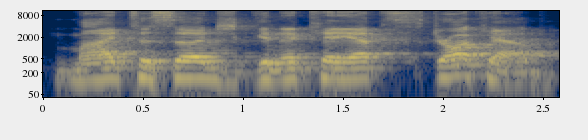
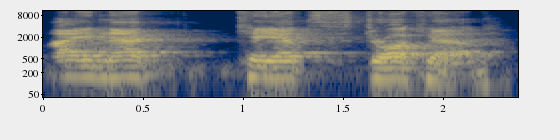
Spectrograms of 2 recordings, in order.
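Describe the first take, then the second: First: Slow reversed English; backwards speech. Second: English spoken in reverse; backwards speech. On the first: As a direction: recite it backwards, word by word. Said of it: "I'm just speaking backwards". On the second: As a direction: say the sentence backwards, slowly. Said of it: "I can speak backwards". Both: Shown as a demonstration.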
